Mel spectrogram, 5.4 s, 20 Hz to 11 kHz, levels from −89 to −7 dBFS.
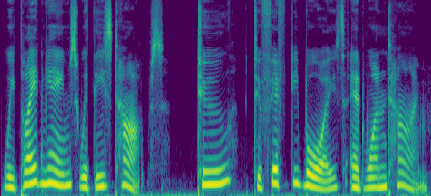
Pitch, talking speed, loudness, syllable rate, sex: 195 Hz, 135 wpm, -17 LUFS, 3.6 syllables/s, female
